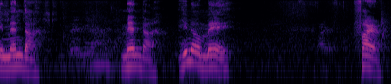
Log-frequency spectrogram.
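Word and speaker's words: མེ་མདའ: When there's an open vowel in the first syllable of a prenasaled second syllable, the effect is even more pronounced of a nasal between the two.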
